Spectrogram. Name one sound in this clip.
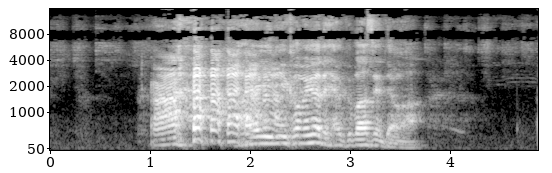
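Young men laugh.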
